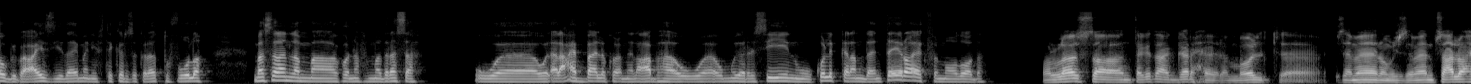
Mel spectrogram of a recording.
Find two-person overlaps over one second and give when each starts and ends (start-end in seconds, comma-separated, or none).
none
